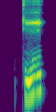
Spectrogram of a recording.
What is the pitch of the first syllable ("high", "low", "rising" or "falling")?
rising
